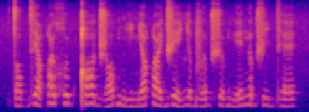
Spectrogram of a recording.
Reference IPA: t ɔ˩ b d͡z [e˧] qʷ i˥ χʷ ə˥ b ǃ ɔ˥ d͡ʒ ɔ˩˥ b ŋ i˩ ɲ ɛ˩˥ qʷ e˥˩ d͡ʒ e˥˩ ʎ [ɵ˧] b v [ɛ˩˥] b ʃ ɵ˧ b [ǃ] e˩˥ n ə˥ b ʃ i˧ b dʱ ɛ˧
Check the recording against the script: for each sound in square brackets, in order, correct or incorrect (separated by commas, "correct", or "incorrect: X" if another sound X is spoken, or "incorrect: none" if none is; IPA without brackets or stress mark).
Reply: incorrect: e˥˩, incorrect: ə˧, incorrect: ə˩˥, incorrect: ŋ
